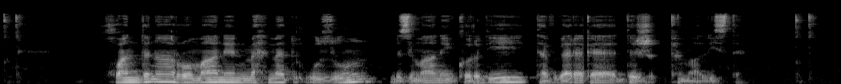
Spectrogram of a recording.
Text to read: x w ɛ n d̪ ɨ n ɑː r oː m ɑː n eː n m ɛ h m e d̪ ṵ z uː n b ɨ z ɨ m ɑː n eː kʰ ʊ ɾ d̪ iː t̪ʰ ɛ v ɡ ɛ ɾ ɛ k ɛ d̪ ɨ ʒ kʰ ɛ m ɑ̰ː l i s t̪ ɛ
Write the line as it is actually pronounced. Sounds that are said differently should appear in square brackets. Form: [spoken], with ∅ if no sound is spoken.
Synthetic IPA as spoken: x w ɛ n d̪ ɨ n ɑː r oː m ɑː n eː n m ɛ h m [ɛ] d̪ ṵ z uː n b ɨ z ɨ m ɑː n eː kʰ ʊ ɾ d̪ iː t̪ʰ ɛ v ɡ ɛ ɾ ɛ k ɛ d̪ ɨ ʒ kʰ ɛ m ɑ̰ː l i s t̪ ɛ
